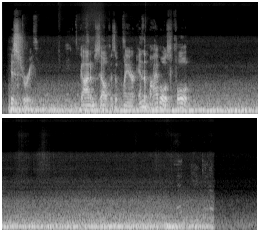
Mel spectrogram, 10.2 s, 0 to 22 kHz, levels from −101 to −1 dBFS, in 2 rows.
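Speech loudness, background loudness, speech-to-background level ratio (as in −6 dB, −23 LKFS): −25.0 LKFS, −27.5 LKFS, 2.5 dB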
